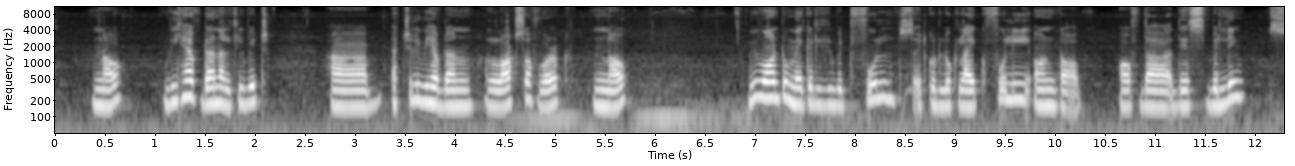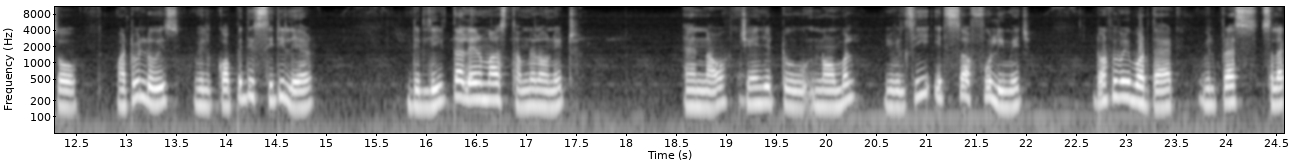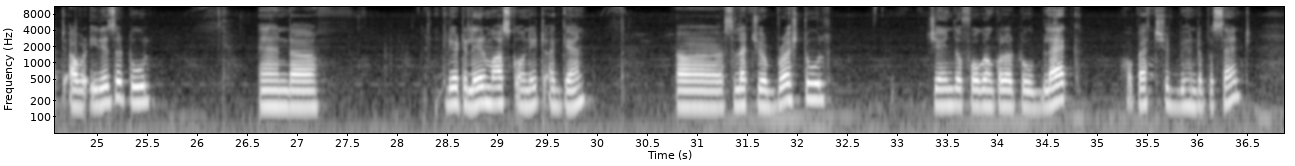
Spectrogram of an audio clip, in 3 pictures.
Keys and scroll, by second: 14.1 ctrl+j.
